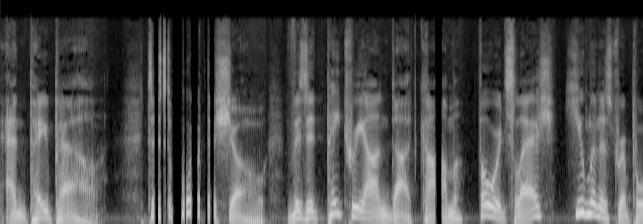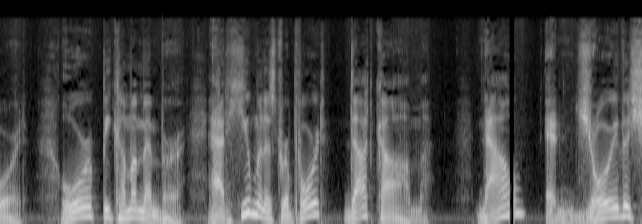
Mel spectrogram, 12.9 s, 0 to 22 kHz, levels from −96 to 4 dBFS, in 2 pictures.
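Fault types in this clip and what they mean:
Bluetooth dropout: The wireless link likely failed to deliver audio packets to the headphones in time, so they were discarded and the output fell silent until good packets returned. From 1.53 to 2.16 s, just before "show visit", the speech breaks into scattered holes totalling about 350 ms, the longest near 93 ms. Losses of about 70 ms at 4.34 s, before "forward slash humanist report", and 46 ms at 11.51 s cut out the sound, with the sound resuming as if it had played on.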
